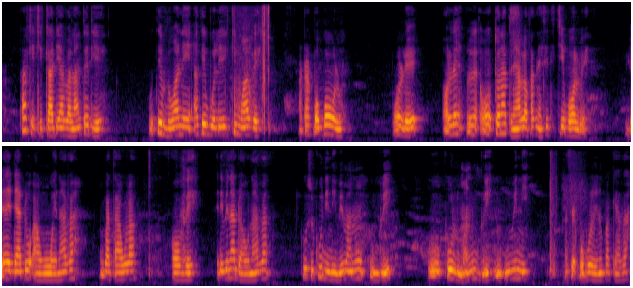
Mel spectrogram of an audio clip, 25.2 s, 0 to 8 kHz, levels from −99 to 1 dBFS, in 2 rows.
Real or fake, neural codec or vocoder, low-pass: real; none; 7.2 kHz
